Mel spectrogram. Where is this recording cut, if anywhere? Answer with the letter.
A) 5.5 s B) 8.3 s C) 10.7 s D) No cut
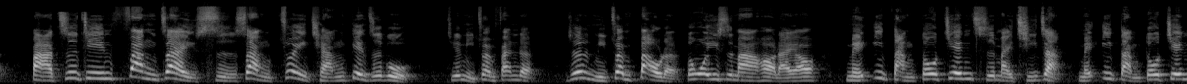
B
